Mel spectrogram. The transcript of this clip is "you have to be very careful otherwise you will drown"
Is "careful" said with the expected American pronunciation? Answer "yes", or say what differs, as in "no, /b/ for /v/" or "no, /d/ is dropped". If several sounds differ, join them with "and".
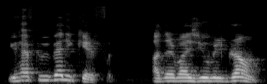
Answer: yes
